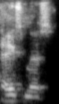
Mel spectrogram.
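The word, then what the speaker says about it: Abmas: dude's name max max asmus uh which i thought was a funny pronunciation since his name is spelled a-b-m-a-s but max a-smith he leads the country in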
